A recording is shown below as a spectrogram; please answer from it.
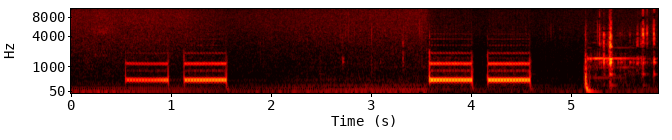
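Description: An old-style telephone bell rings in a British radio drama, two double rings, a pause, then two more, loud and clear over a quiet room, before a receiver is picked up with a clatter.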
